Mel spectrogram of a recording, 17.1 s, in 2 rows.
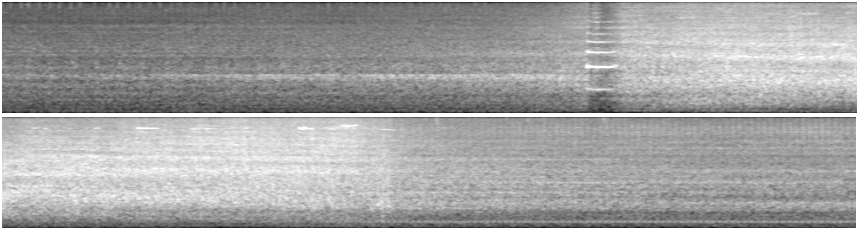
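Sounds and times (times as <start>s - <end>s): idling diesel locomotive hum: 0.0s - 17.0s
train passing at speed: 0.0s - 17.0s
locomotive horn toot: 5.9s - 6.3s.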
